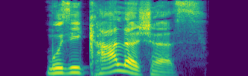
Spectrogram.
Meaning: strong/mixed nominative/accusative neuter singular of musikalisch
- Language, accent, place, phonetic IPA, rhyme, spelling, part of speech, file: German, Germany, Berlin, [muziˈkaːlɪʃəs], -aːlɪʃəs, musikalisches, adjective, De-musikalisches.ogg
